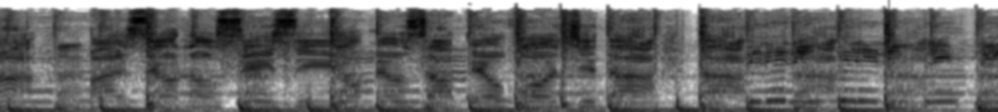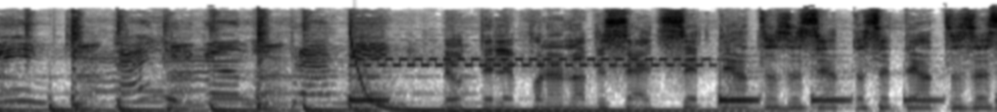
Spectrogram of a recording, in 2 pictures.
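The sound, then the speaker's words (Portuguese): A phone ringtone plays as a loud, rhythmic electronic melody: quick repeated tonal notes over a pulsing low beat, with one steady high tone held for a couple of seconds near the end. “Tá ligando pra mim? Esse é o telefone do GW.”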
